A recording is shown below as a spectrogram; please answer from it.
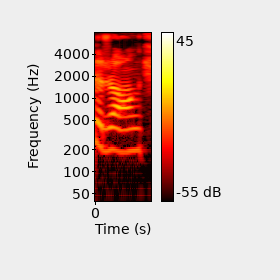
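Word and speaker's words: wrong: डब्लू आर को है ना हम र पढ़ेंगे, क्यों पढ़ेंगे, क्योंकि डब्लू है ना वो साइलेंट हो गया, तो राइट रॉन्ग।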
